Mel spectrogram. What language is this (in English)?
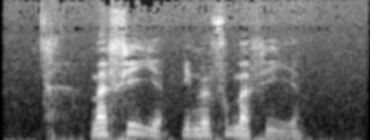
French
